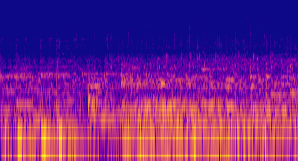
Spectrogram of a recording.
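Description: Music accompanying a stage dance, heard across a large hall: a low pulsing beat under held tones, growing fuller about a second and a half in.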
